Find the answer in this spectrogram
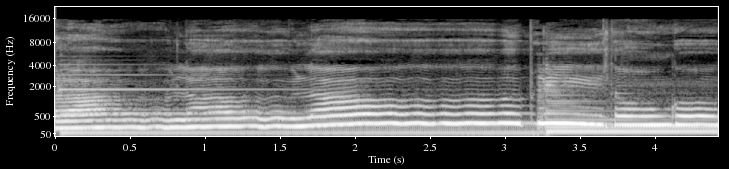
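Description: A song from a music playlist: a long held melodic note that slides upward about halfway through, over a steady bass line that shifts to a new note about three seconds in.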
